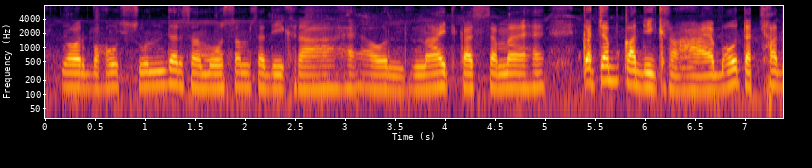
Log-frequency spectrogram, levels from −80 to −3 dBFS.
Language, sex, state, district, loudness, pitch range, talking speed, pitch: Maithili, male, Bihar, Supaul, -19 LUFS, 135-150 Hz, 185 wpm, 140 Hz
